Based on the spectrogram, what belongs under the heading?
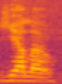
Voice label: "yellow", colors; VOICES

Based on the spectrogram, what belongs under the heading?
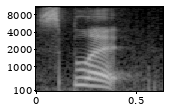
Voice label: "split", casino

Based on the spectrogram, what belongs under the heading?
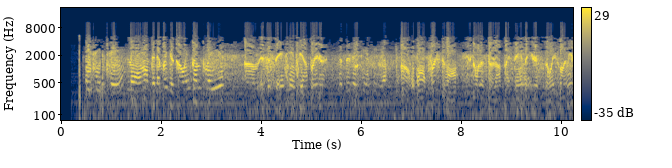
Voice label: voicemail greeting; Annoying The Phone Company

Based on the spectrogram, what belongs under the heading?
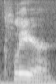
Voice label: "clear", voices

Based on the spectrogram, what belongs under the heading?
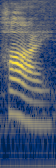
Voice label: "high", voices

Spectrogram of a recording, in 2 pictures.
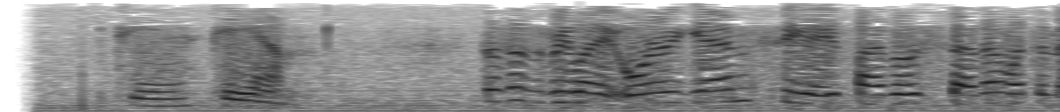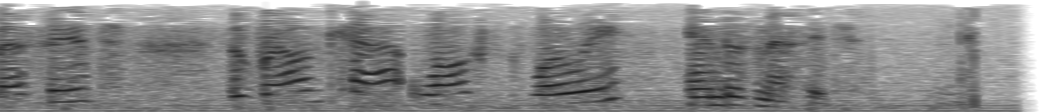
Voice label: relay brown cat, deaf relay calls

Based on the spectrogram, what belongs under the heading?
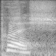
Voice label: "push", casino

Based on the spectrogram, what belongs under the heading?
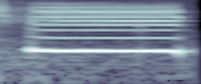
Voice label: FEMALE

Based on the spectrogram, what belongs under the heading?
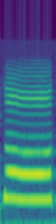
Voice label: FEMALE

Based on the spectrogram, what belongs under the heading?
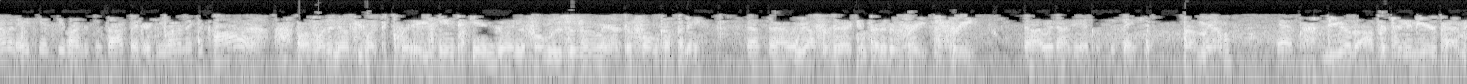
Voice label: telemarketing; Annoying The Phone Company

